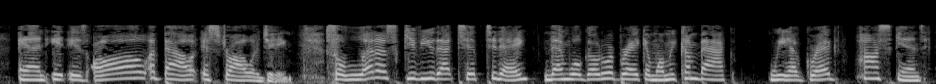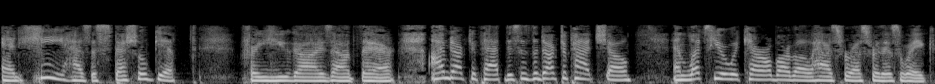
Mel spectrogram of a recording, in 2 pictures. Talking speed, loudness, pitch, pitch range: 195 wpm, -19 LUFS, 220 Hz, 185-250 Hz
